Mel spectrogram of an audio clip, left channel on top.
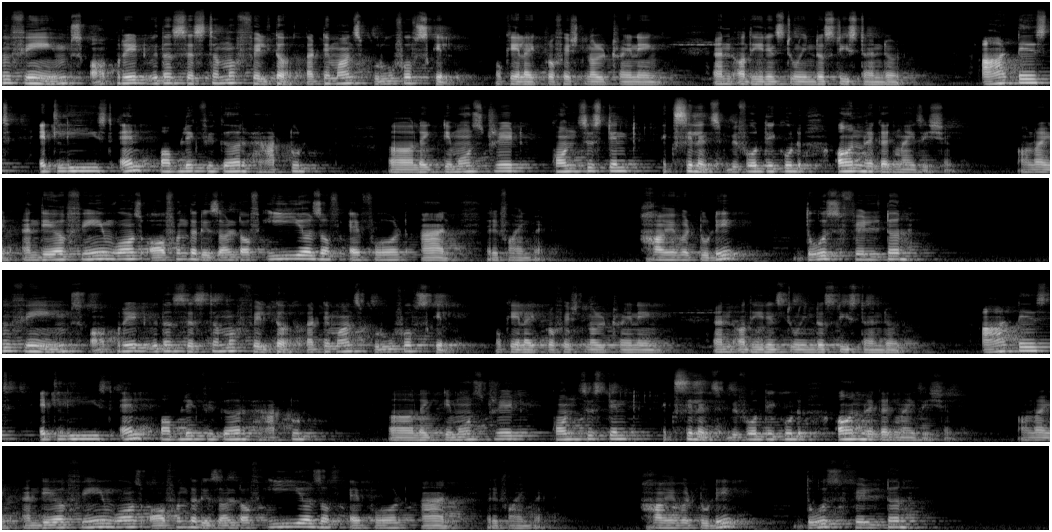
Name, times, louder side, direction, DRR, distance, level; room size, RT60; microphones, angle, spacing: voice 1, 0.0-4.5 4.9-9.0 9.8-10.5 10.9-13.5 14.3-16.8 17.2-20.0 20.6-25.5 25.8-26.4 27.3-28.4 29.0-30.1, left 3 dB, 70° left, 11 dB, 1.2 m, -23 dB
28.0 x 19.5 x 6.8 m, 0.73 s
head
